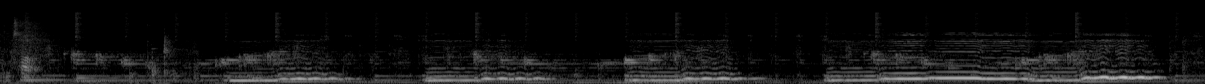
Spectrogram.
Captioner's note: humming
